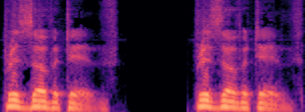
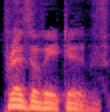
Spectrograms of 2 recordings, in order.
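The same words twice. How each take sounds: First: "preservative" as pri-ZER-vuh-tiv; stress on second syllable. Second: "preservative" as PREZ-er-vay-tiv; stress on first syllable. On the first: Teacher shows where the stress belongs, second syllable stressed. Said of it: "दूसरे शब्दांश पर यानी SER पर जोर डालना है". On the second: Teacher shows the common wrong stress, first syllable stressed. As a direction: hit the opening PREZ in "preservative". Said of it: "हम पहले शब्दांश पर यानी पीआरई". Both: Shown as a demonstration.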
